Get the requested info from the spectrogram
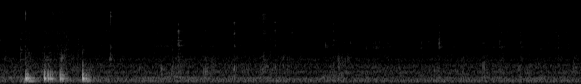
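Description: A person chewing a mouthful of ground-beef burrito: a few short, louder mouth sounds under a second in, then quiet chewing with faint clicks.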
